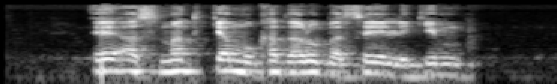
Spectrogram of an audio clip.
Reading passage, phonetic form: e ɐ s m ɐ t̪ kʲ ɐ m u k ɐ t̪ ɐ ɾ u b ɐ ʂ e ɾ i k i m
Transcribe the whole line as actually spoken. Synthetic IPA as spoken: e ɐ s m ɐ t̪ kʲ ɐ m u kʰ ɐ d̪ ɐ ɾ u b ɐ s e l i k i m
